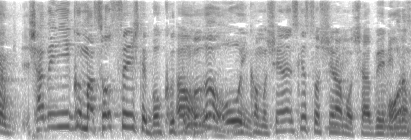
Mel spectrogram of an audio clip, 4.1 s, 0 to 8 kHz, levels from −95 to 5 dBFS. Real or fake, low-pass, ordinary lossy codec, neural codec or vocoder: real; none; none; none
